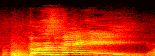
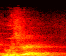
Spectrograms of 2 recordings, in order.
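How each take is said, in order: First: Slow, drawn-out, higher call to the crowd; rallying call. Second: Said in the usual way. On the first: Shown as a demonstration. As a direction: stretch it out like a hype man.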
